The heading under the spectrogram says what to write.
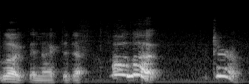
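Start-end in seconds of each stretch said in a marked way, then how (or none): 1.1-2.4 much higher squeaky voice; silly high voice. Acted. A crew member spots a turtle, squeaky high voice. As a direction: pipe up like a tiny character.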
